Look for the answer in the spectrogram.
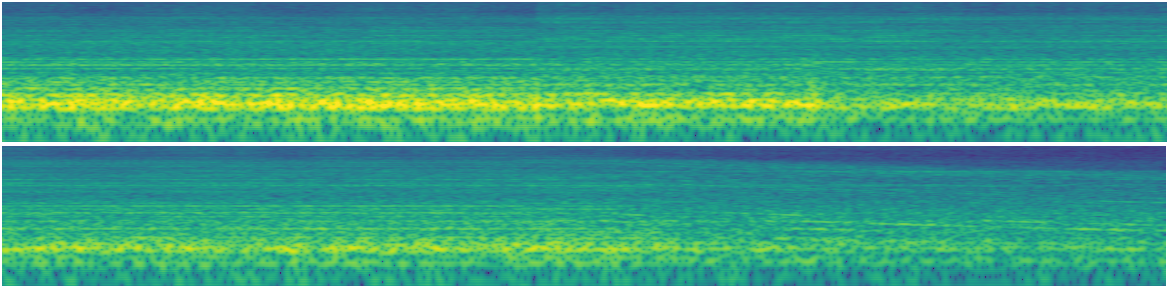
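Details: Gas furnace cycled on: loud droning howl from the draft inducer motor that falls in pitch as it coasts down, caused by a bad bearing; loud enough to wake the owner at night, motor being replaced. Worn draft inducer motor bearing.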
